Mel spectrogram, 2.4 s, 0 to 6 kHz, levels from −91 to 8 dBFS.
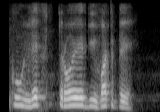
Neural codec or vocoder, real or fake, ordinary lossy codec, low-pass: autoencoder, 48 kHz, 32 numbers a frame, DAC-VAE, trained on Japanese speech; fake; AAC, 24 kbps; 5.4 kHz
